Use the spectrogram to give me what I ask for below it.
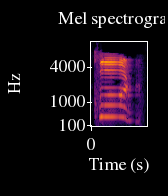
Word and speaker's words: could: हाँ ma'am कुड। कुड। तो इसमें देखिए एल भी है बट एल हम रीड नहीं करते हैं।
